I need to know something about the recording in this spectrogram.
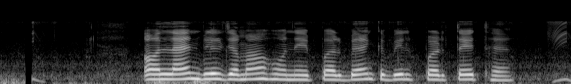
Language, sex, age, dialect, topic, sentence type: Maithili, female, 18-24, Angika, banking, question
